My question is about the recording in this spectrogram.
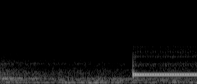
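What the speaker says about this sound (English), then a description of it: "You pull out your phone and call." In the video game Scarlet Hollow, a phone call begins with a low, soft background hum, and then a clean, steady electronic phone tone cuts in abruptly and holds at constant volume.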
